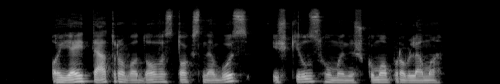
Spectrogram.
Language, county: Lithuanian, Telšiai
